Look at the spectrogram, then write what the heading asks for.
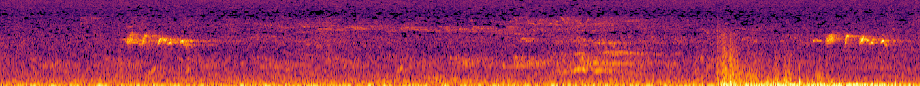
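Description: Quiet outdoor ambience with a songbird calling: a short chirpy phrase about a second in, repeated near the end, and softer calls in between. From about seven seconds in there is a low rumble on the microphone.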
